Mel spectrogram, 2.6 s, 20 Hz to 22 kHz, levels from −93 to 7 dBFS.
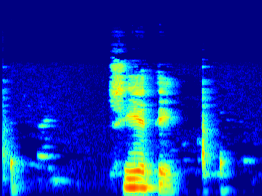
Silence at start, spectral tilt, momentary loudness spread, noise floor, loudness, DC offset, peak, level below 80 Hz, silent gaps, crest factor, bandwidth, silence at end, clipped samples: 0.1 s; -5 dB/octave; 23 LU; -65 dBFS; -19 LUFS; under 0.1%; 0 dBFS; -60 dBFS; none; 22 dB; 7.6 kHz; 0.4 s; under 0.1%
